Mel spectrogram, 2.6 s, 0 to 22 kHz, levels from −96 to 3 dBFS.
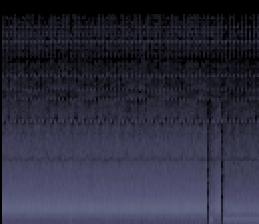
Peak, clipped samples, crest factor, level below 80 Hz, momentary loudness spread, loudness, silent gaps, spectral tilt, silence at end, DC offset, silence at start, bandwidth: -34 dBFS; under 0.1%; 16 dB; -64 dBFS; 0 LU; -50 LUFS; none; -5 dB/octave; 0 s; under 0.1%; 0.05 s; 17 kHz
